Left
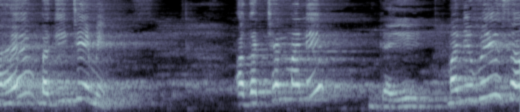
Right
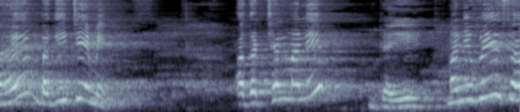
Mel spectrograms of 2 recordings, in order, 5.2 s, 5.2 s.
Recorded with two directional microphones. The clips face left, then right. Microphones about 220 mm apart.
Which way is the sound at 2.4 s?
20° right (ahead or behind).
